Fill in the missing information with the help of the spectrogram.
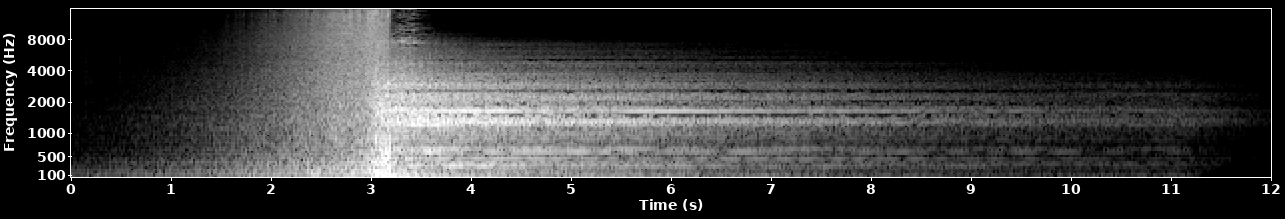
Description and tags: Trailer hit 8
Industrial Sounds M/S Recording --> The recorded audio is processed in logic by using different FX like (reverse/reverb/delay/all kinds of phasing stuff)
Enjoy!
sound, hits, effect, garage, design, film, boom, fx, effects, woosh, cinema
